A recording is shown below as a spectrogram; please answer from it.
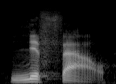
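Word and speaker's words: נִפְעַל: know the Hebrew conjugation the name is nif Al listen to the sounds of the words nif FAL nishmere nifcad all right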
